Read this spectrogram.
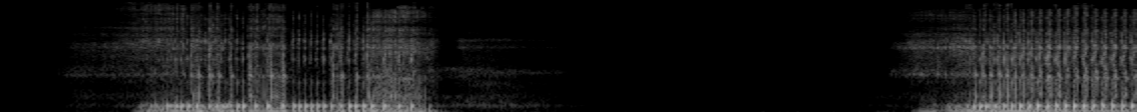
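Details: Two loud, rattling inhaled snores separated by a silent pause from a sleeping adult man; heavy snoring.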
